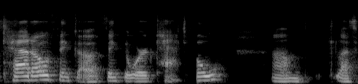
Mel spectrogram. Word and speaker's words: Caddo: Pronounced Caddo, think the word Caddo. Lots of people want to say Caddo, but it's Caddo.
